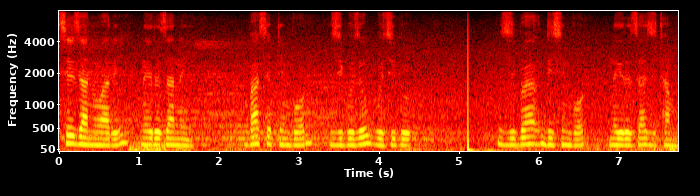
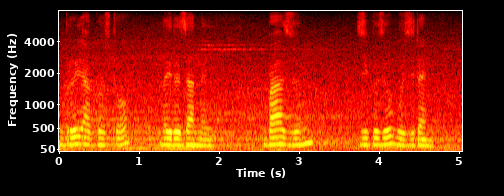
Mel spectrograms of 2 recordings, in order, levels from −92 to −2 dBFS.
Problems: none marked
